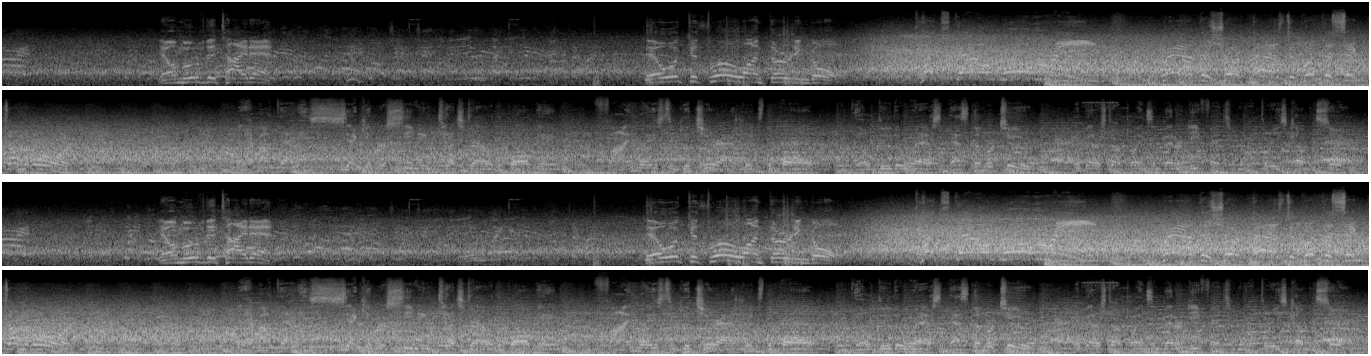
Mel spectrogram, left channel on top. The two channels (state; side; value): quieter; left; 3.2 dB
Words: They'll move the tight end. They'll look to throw on third and goal. Touchdown, Wolverines! Grab the short pass to put the 6 on the board. How about that? His second receiving touchdown of the ball game. Find ways to get your athletes the ball. They'll do the rest. That's number 2. They better start playing some better defense. Number 3's coming soon.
